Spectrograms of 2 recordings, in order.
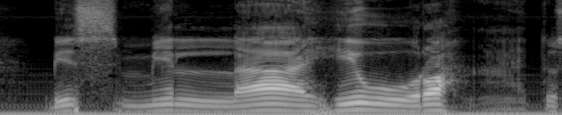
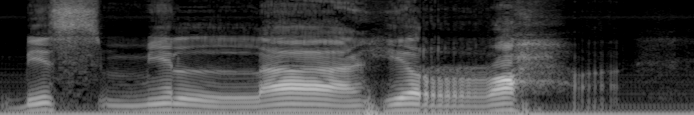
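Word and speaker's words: Bismillahirrahmanirrahim: tipis bismillahil besar Bismillahirrohmanirrohim di sini tidak boleh bacotnya hiu roh ya Bapak sering mendengar anak potensi seperti itu Bismillahirrohmanirrohim salah yang benernya Bismillahirohmanirohim Halo Bismillahirohmanirohim jadi disini bacanya Hirohman Nirohim tidak boleh dibaca hiu Rohman nirohim itu bacaannya salah yang benarnya seperti apa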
